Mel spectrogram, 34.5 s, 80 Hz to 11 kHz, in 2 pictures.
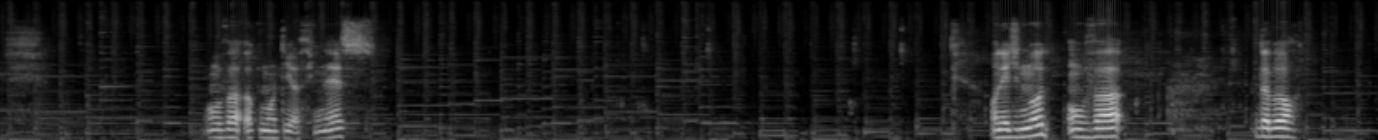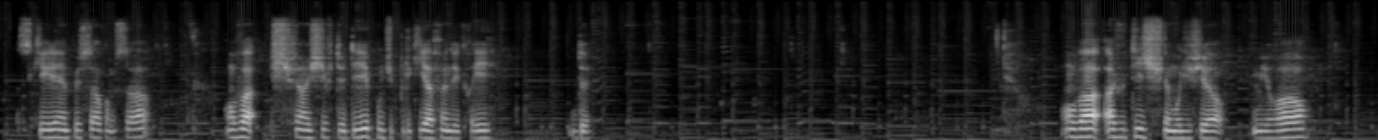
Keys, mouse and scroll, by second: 8.1-9.8 middle drag, 9.8 a, 10.2-10.7 scroll down 4, 10.7-11.9 middle drag, 11.9 KP_3, 12.7-13.2 scroll up 1, 13.2 Tab, 14.2-15.3 scroll up 2, 15.3-16.3 right drag, 16.3 b, 17.2 s, 19.5 a, 19.7 a, 20.6 shift+d, 25.5 Tab, 25.9 a, 26.3-27.1 scroll down 5, 26.5 a, 27.1-28.4 middle drag, 28.4 KP_1, 30.2 scroll down 2, 30.5-31.1 scroll up 5, 31.1-34.4 right drag.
